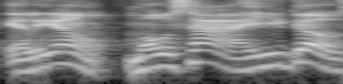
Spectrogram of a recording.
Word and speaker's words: Elyon: All right, Elyon.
